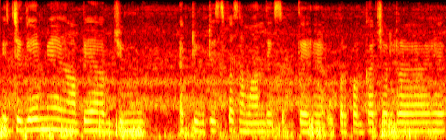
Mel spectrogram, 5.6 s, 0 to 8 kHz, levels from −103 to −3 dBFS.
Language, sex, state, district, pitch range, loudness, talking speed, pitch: Hindi, female, Bihar, Sitamarhi, 190-205 Hz, -22 LUFS, 195 wpm, 195 Hz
